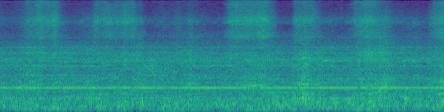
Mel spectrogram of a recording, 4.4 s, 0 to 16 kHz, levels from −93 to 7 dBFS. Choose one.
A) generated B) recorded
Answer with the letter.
A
